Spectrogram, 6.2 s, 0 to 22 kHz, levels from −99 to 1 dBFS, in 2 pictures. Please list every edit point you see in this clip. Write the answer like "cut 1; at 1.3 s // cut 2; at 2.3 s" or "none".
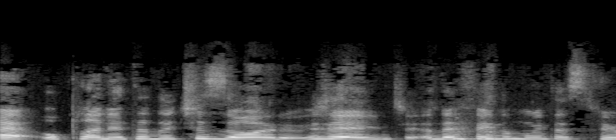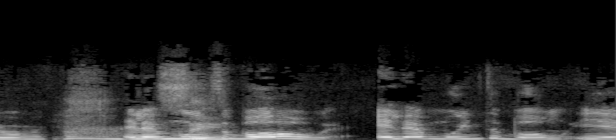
none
